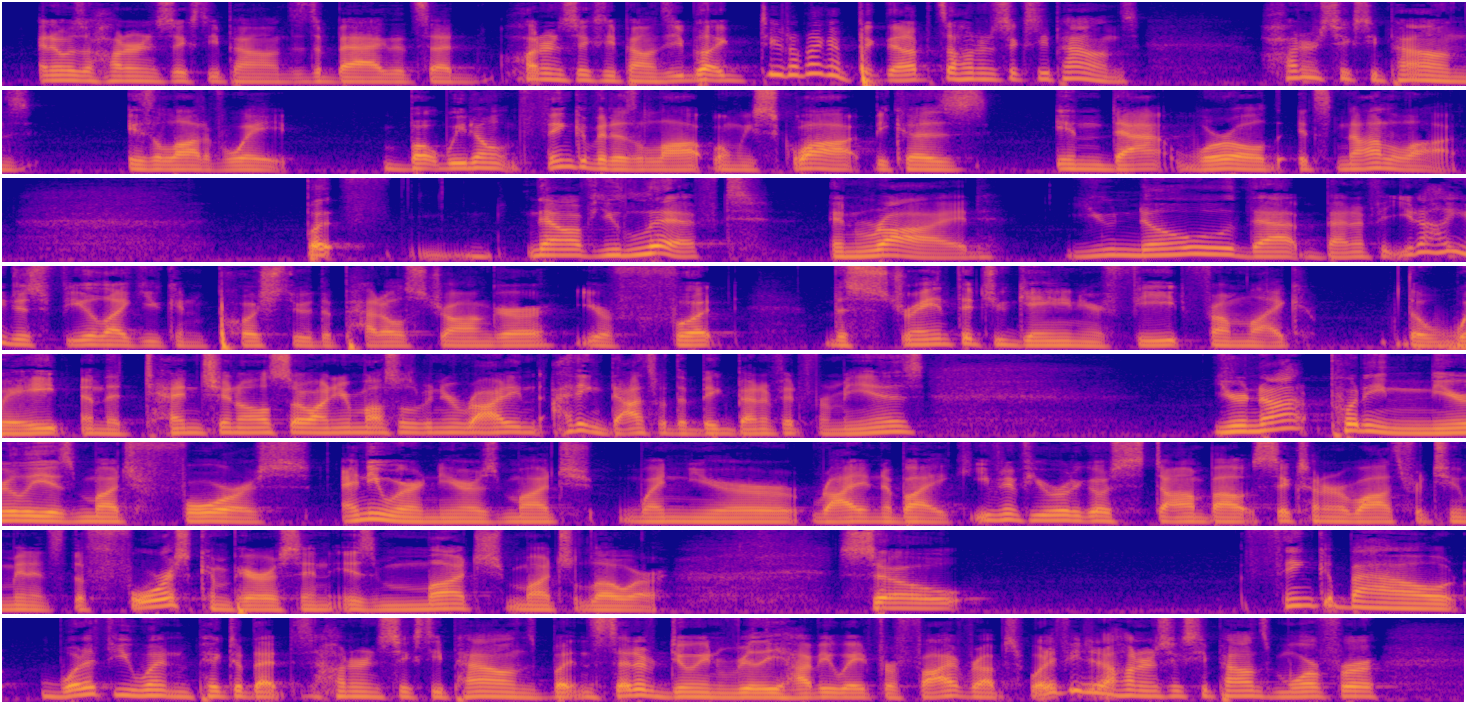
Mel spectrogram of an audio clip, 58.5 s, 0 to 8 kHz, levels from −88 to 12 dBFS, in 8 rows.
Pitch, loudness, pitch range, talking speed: 120 Hz, -19 LUFS, 105-135 Hz, 185 wpm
